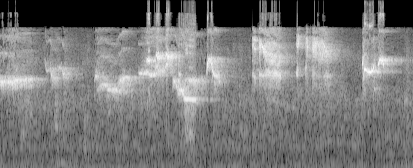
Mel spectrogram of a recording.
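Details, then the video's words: Champion contest chestnut-capped thrush in sharp, forceful song. Varied whistled phrases jump between mid and high pitch, with buzzy squeaky notes and abrupt breaks, delivered in several loud bursts. "ANIS KEMBANG JUARA NEMBAK TAJAM"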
